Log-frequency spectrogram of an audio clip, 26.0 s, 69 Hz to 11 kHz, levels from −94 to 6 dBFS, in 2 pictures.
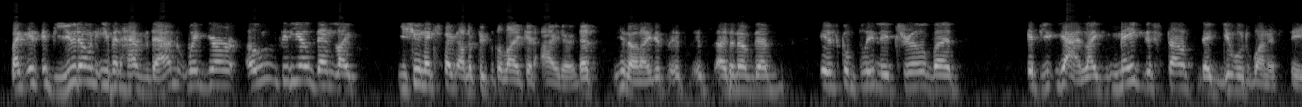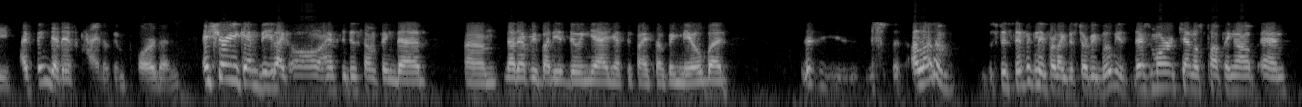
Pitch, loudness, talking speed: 165 Hz, -35 LUFS, 225 wpm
